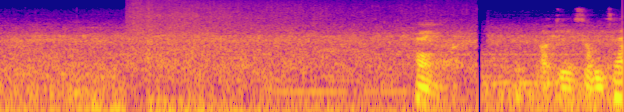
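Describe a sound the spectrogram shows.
A diver splashes at the water's surface.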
